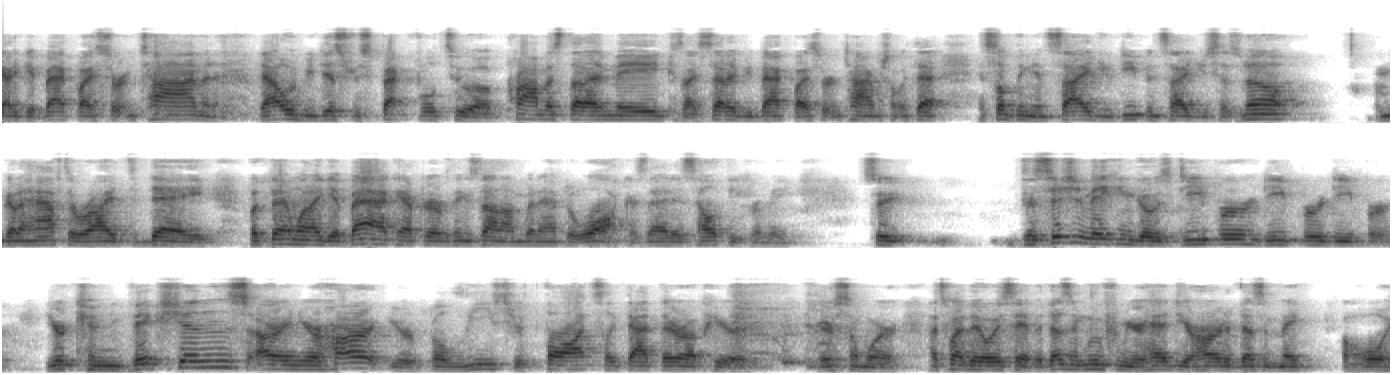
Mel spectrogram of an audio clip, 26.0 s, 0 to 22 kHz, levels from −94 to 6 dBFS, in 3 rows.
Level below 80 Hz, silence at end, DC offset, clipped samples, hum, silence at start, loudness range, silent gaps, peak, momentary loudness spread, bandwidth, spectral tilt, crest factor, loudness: -70 dBFS; 0 s; under 0.1%; under 0.1%; none; 0 s; 4 LU; none; -2 dBFS; 8 LU; 9.2 kHz; -4 dB/octave; 16 dB; -19 LUFS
